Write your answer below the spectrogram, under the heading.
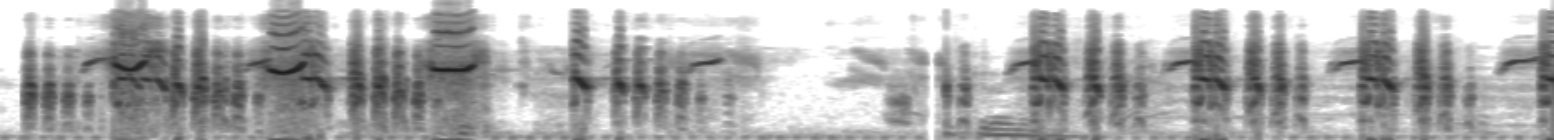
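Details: Caged francolin (dakni teetar) of Sindh sitting on a perch: loud rasping calls with sliding whistled notes, a quiet gap midway, then evenly spaced short calls resume about every half second.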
